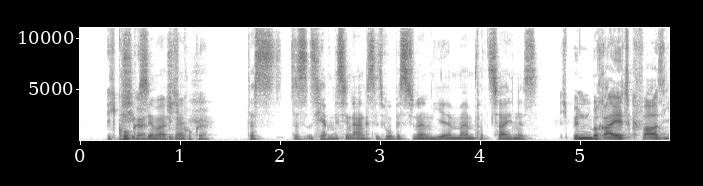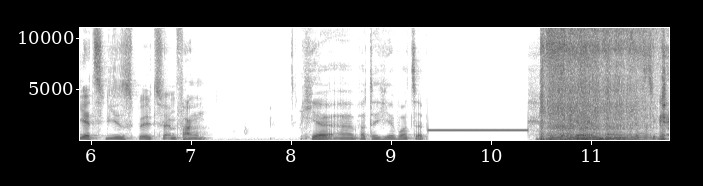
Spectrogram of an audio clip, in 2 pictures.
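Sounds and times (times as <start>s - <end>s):
speech: 0.4s - 7.2s, 8.1s - 9.4s, 10.4s - 11.7s
censor beep over speech: 9.4s - 10.4s.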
